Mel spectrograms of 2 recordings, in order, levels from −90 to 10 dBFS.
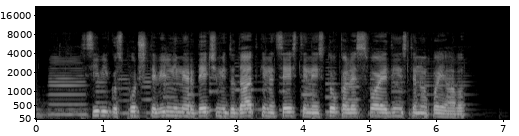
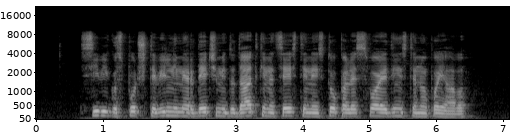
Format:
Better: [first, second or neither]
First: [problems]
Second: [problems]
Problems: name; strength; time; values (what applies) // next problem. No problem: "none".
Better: second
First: noise reduction (neural mask model RNNoise)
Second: none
